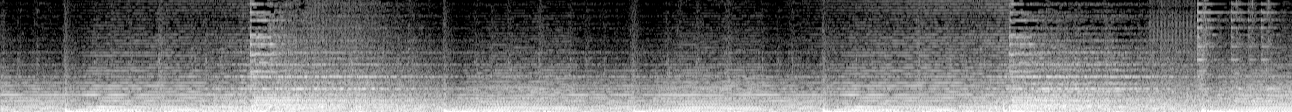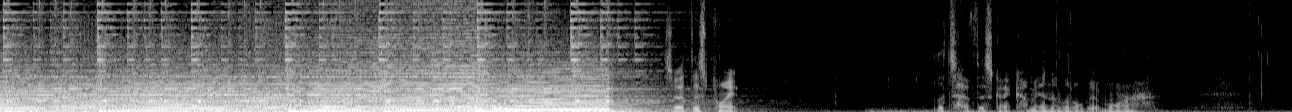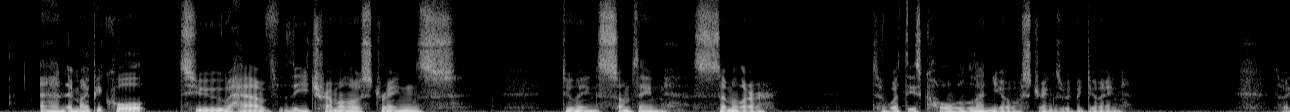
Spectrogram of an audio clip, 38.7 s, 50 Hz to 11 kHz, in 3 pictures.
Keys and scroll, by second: 18.9 space.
